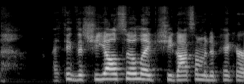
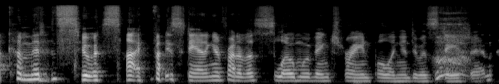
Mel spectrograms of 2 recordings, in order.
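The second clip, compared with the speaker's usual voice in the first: ordinary talk, nothing marked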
